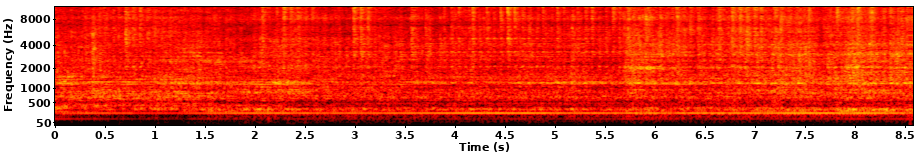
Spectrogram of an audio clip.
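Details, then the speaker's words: Sears 4-wire garage door opener after installing a new sprocket: steady motor hum under a fast, uneven rattle and scraping where a damaged section of chain rubs the vibrating trolley. The opener itself is much quieter. "A lot of the noise you're hearing is trolley vibrating and the chain rubbing against it. But the opener itself is actually much quieter."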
